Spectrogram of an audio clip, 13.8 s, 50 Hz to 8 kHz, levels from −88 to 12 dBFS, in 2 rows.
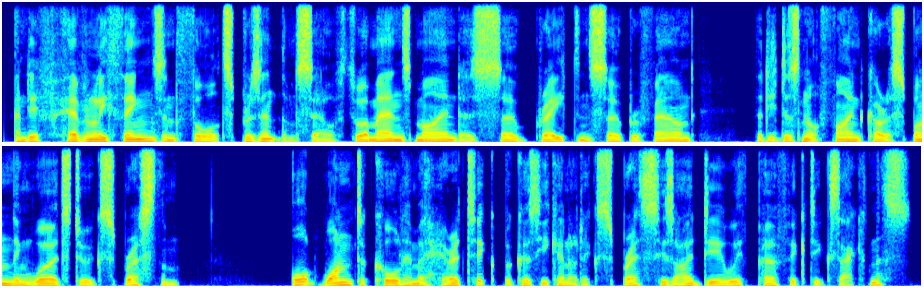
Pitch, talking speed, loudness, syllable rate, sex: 110 Hz, 190 wpm, -20 LUFS, 5.3 syllables/s, male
